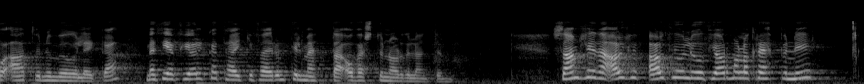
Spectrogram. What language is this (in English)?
Icelandic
